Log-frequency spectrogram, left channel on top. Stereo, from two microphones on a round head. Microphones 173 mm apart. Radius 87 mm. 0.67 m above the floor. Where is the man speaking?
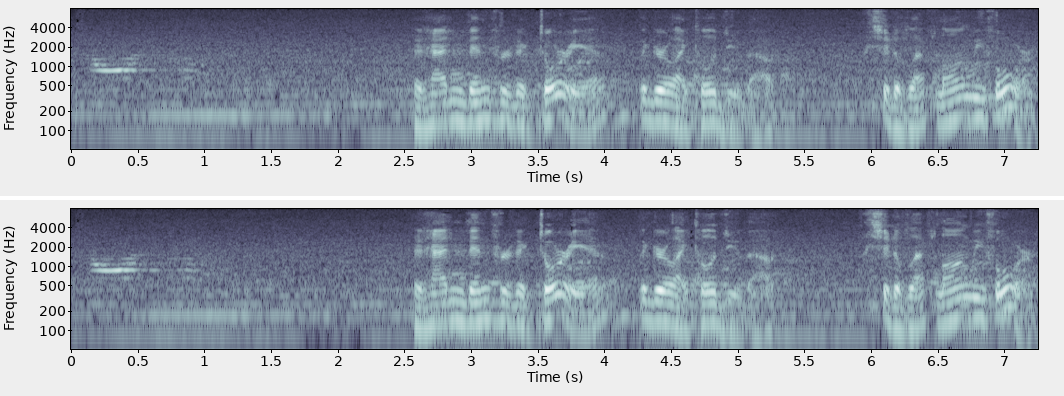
30° right (ahead or behind), 2.5 m.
